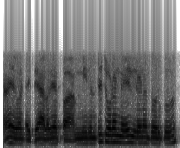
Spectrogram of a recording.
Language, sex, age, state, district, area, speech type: Telugu, male, 60+, Andhra Pradesh, West Godavari, rural, conversation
